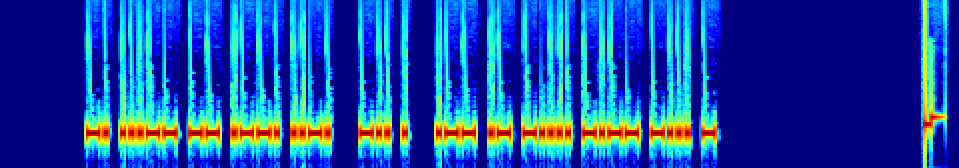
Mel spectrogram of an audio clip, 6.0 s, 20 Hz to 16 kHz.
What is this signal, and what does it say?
Morse code, heard as a keyed tone, about 41 wpm, 700 Hz. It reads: N3MPF DE WA6YBT
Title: USA Callsign DE Callsign 45wpm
